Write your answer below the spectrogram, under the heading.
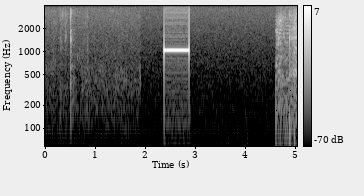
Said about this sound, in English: You need to leave a message, leave it at the beep, please.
